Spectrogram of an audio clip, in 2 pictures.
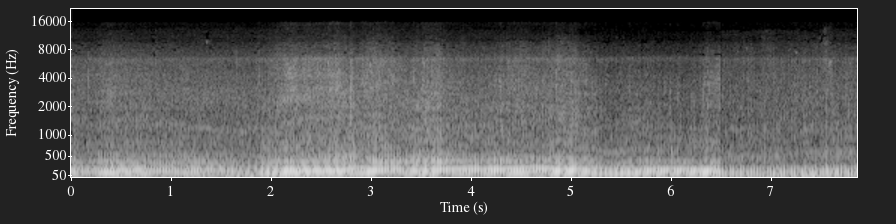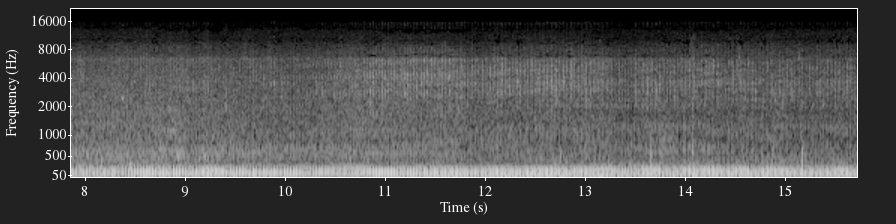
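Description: Suzuki Samurai's 1.6-litre four-cylinder engine revving under load as it crawls up over rocks, its pitch rising and wavering. About six and a half seconds in it drops back to a steady lower run as the vehicle drives off.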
